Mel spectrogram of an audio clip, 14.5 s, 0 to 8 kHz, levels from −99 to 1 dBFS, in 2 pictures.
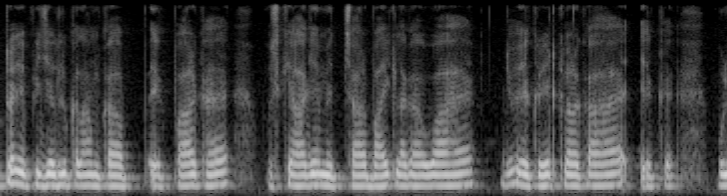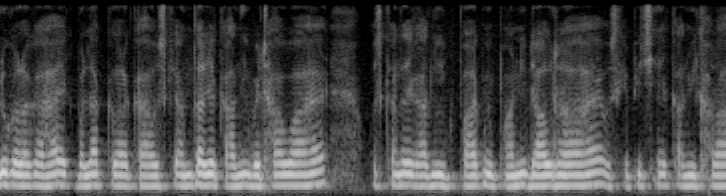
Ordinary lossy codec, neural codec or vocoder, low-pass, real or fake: none; none; 7.2 kHz; real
